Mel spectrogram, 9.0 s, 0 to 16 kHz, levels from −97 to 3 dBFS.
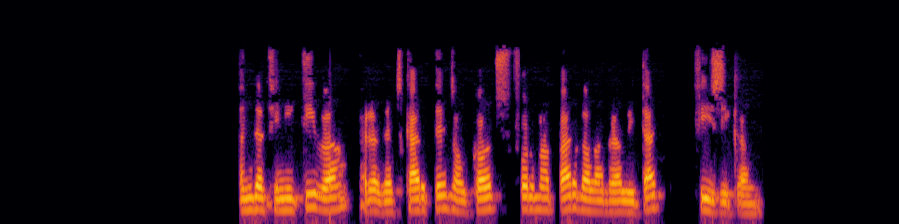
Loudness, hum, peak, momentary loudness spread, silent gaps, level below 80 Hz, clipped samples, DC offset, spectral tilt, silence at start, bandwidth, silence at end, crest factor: -19 LUFS; none; -2 dBFS; 6 LU; 5.56-5.60 s, 6.66-6.94 s; -64 dBFS; under 0.1%; under 0.1%; -5 dB/octave; 2.4 s; 8 kHz; 1.35 s; 18 dB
